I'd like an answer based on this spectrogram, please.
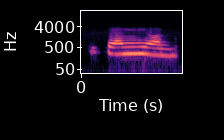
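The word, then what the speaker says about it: San Juan: Carmen Carmen I'm from Sanan J is pronounced as Y J is pronounced as Y over here. Sanon.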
